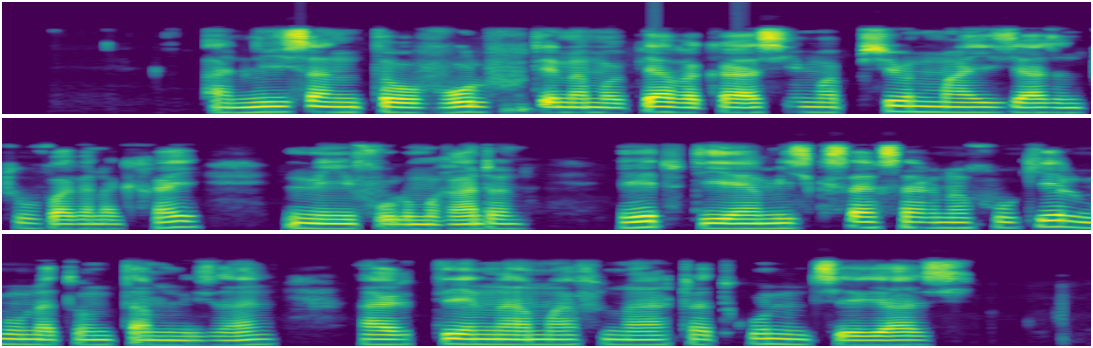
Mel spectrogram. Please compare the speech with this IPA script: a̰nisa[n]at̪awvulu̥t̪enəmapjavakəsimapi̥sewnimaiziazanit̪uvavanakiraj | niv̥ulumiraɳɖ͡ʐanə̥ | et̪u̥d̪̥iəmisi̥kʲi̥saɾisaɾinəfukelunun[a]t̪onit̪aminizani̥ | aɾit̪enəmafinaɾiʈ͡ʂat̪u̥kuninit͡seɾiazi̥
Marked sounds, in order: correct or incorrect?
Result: correct, correct

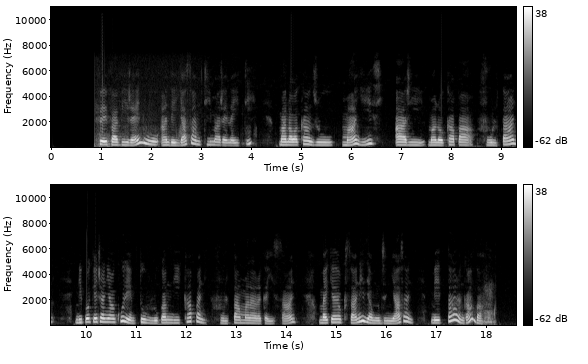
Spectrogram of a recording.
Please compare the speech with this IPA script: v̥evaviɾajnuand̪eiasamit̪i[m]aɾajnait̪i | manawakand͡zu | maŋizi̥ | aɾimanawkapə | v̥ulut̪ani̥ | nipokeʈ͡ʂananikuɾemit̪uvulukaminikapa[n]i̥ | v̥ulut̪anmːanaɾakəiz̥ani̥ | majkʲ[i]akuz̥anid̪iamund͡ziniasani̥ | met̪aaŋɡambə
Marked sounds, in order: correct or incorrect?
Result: correct, correct, incorrect

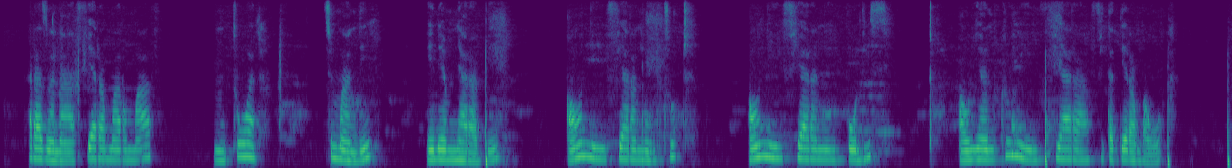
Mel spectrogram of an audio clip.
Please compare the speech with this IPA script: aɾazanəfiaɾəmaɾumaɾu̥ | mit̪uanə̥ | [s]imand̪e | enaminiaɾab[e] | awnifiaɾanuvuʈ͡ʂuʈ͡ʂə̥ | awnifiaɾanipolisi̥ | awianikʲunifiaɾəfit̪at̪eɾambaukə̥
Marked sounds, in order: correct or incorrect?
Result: incorrect, correct

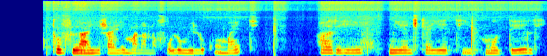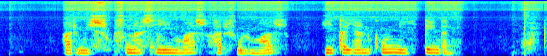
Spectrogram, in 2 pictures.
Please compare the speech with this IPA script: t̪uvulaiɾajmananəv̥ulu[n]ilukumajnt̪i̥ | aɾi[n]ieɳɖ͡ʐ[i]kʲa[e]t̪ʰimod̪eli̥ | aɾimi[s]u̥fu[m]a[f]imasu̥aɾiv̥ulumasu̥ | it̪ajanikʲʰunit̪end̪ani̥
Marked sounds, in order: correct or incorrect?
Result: incorrect, incorrect, correct, correct, correct, incorrect, incorrect

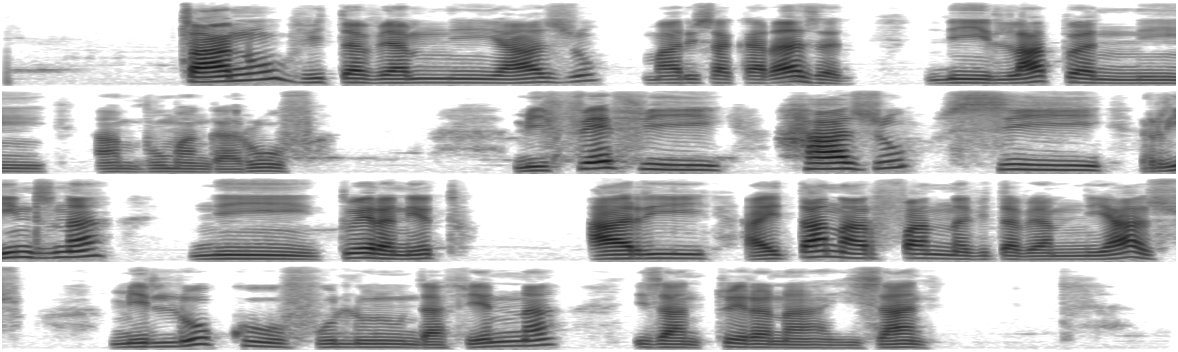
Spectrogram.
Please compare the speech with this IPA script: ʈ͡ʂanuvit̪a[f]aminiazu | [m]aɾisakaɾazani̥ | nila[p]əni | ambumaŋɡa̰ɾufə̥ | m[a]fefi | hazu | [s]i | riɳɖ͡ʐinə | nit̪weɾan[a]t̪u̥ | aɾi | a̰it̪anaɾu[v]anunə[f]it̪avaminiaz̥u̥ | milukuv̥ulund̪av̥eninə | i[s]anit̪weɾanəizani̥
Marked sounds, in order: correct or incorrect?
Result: incorrect, correct, correct, incorrect, correct, incorrect, incorrect, incorrect, incorrect

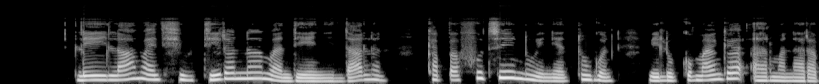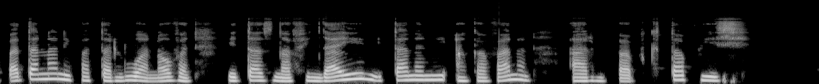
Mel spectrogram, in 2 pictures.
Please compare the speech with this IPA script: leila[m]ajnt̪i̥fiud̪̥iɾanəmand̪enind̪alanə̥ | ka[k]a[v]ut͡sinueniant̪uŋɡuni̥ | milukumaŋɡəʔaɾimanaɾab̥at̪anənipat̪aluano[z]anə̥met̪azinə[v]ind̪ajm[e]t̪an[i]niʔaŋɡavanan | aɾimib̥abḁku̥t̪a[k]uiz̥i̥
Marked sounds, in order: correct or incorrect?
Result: correct, incorrect, incorrect, incorrect, incorrect, incorrect, incorrect, incorrect

